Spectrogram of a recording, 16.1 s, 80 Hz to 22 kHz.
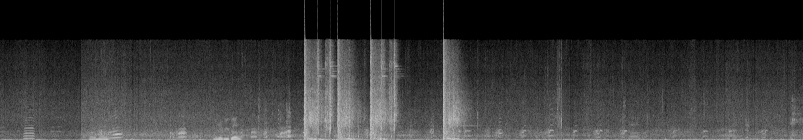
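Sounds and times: wind rumble on microphone: 0.0 - 16.0
geese honking: 4.8 - 5.9, 8.6 - 12.6.

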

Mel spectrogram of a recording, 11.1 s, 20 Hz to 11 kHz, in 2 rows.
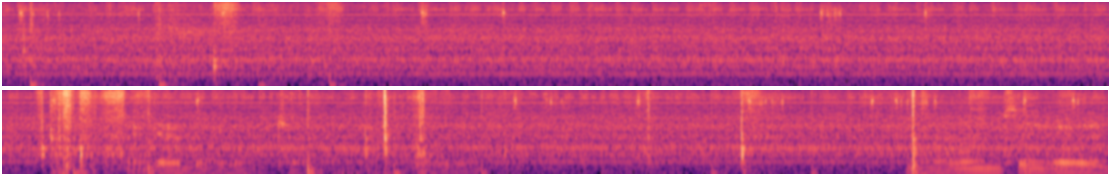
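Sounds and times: faint steady hum: 0.0 - 11.0
room tone hiss: 0.0 - 11.0
small clicks: 5.7 - 11.0.

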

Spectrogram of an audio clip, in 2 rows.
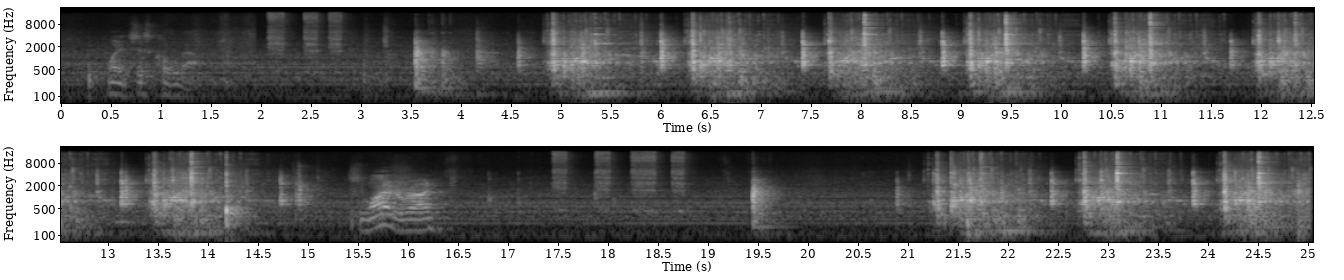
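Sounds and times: engine cranking whir: 4.8 - 14.9, 21.2 - 25.0.

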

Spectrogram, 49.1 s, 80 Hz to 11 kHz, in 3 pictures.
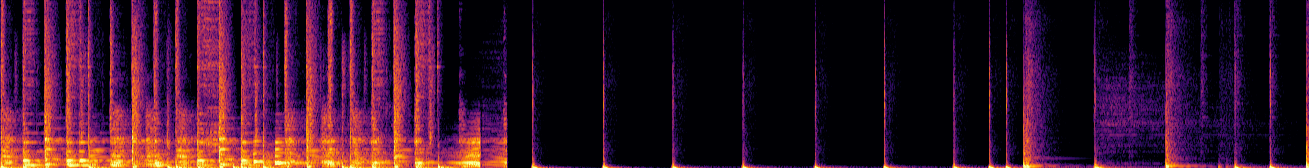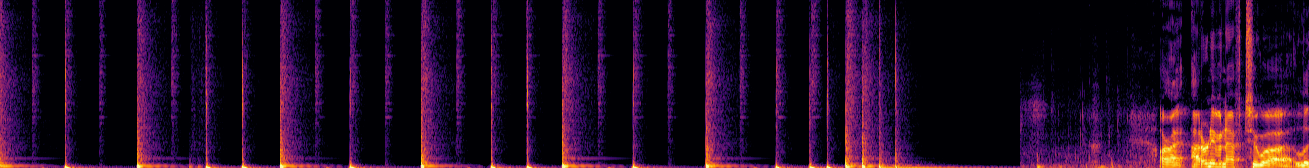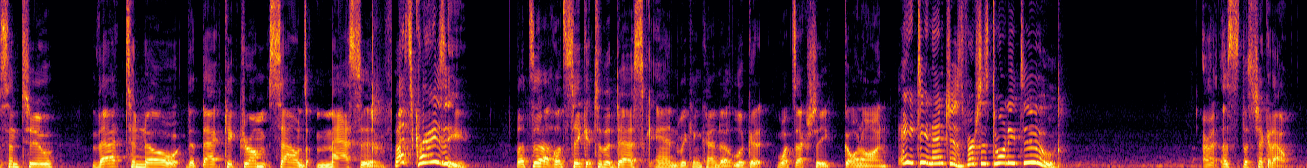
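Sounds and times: kick drum beats: 2.1 - 3.6, 6.6 - 13.1, 13.7 - 14.0, 15.4 - 16.2, 16.8 - 17.6, 18.9 - 24.8, 25.8 - 27.6.

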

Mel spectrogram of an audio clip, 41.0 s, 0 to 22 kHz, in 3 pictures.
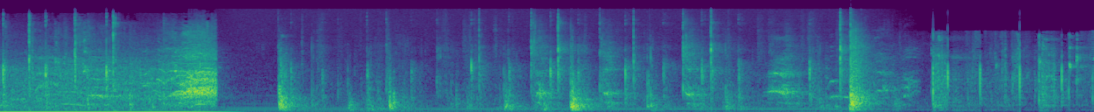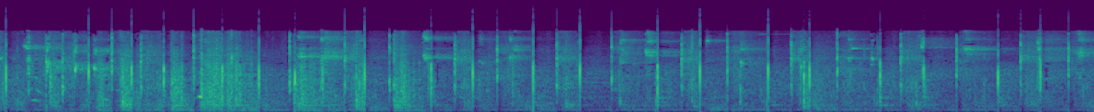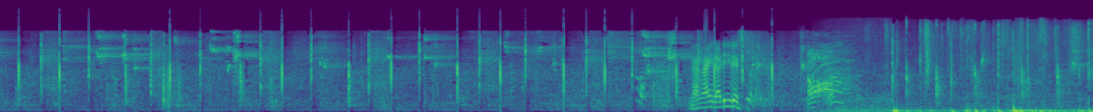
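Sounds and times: table tennis ball clicks: 3.4 - 11.0.

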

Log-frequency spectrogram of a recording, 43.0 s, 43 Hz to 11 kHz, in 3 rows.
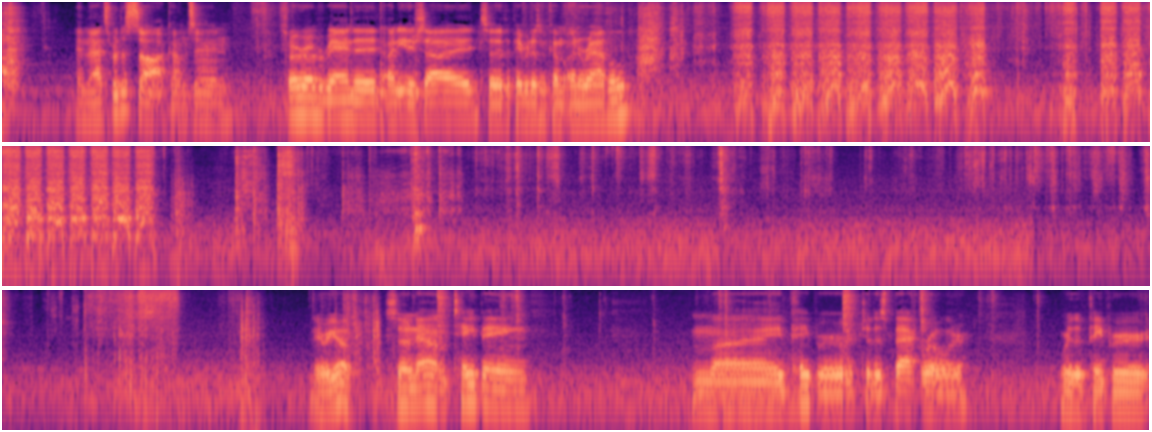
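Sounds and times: hacksaw cutting paper roll: 0.0 - 0.3, 7.9 - 12.5, 13.1 - 16.4
paper roll knocks and rustling: 31.6 - 32.0.

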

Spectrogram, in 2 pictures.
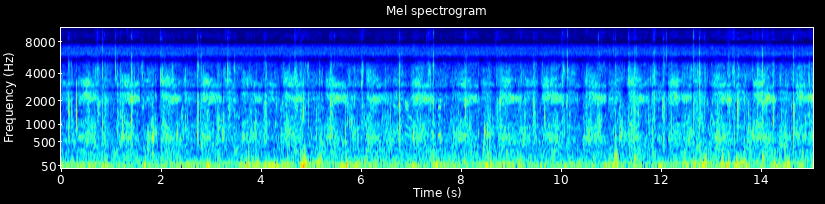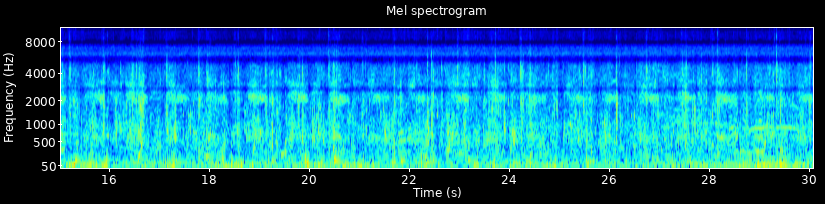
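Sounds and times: kayak paddle splashing: 0.0 - 30.0
water washing along hull: 0.0 - 30.0.

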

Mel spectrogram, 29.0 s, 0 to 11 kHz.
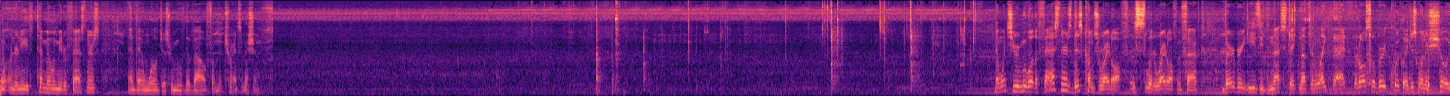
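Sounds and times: steady high-pitched buzz: 0.0 - 29.0
metal socket clinking on bolts: 16.4 - 17.0, 19.1 - 19.6, 24.9 - 26.5.

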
